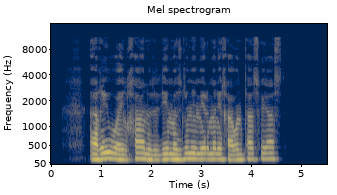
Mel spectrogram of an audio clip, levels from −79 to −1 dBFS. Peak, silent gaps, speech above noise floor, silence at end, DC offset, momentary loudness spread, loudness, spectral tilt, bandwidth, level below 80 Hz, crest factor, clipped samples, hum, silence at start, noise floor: -8 dBFS; none; 30 dB; 0.95 s; under 0.1%; 7 LU; -22 LUFS; -8 dB/octave; 11.5 kHz; -68 dBFS; 16 dB; under 0.1%; none; 0.75 s; -51 dBFS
